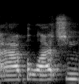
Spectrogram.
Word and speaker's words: Appalachian: tobacco farm actually in the middle of the appalachian mountains and that is the correct pronunciation folks in arkansas know that but grew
